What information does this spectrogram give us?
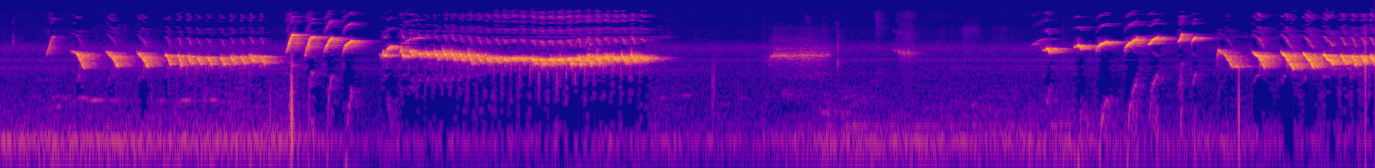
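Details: White-rumped shama from Borneo in full song, imitating cililin: bursts of rapid repeated whistles, a long buzzy trill, a short pause, then high rising notes and more rapid whistled phrases.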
